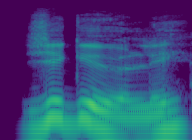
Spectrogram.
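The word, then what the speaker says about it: Zhiguli: With the success the VAZ 2101 was seen in foreign markets, the original name Jiguli had to be changed because it was too hard to pronounce for non-Russian speakers. – I think you nailed it, though. Yeah. – Jiguli.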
